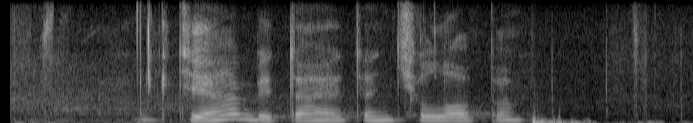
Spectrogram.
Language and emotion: Russian, neutral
